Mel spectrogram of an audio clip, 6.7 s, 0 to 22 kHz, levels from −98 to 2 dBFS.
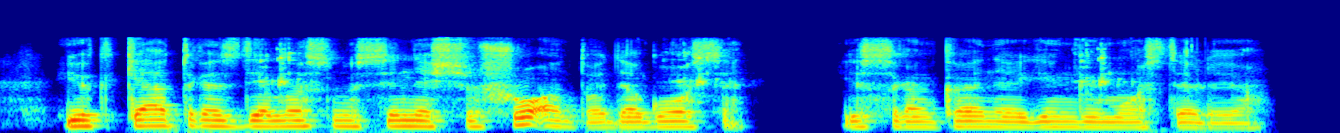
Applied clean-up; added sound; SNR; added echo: neural mask model Resemble Enhance denoiser.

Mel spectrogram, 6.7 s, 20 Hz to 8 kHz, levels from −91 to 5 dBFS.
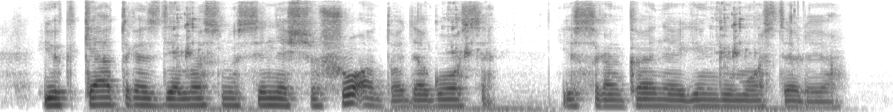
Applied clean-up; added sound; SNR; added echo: none; Splash, splatter; 19 dB; none.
